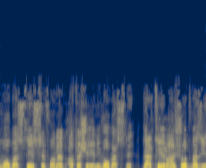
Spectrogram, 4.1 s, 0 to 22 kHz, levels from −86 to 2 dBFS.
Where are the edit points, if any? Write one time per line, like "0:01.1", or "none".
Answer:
0:02.8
